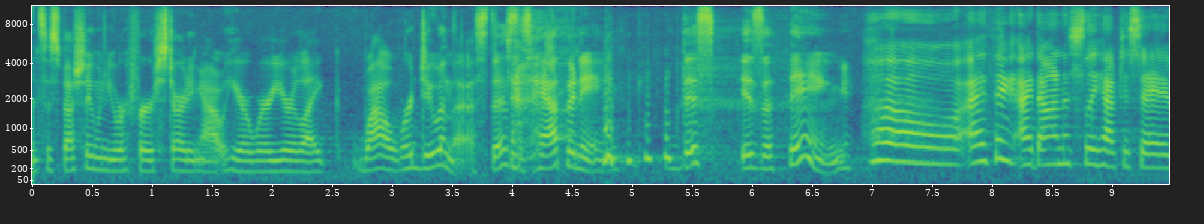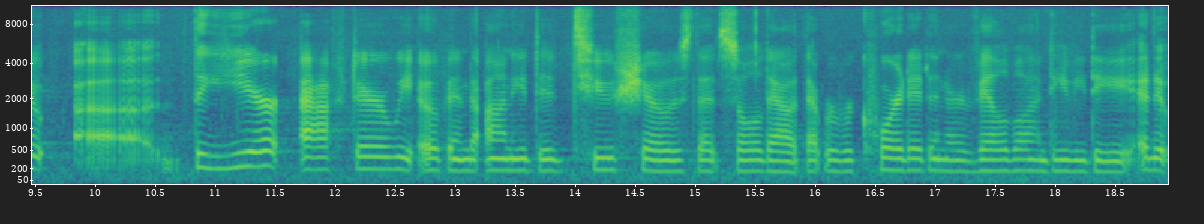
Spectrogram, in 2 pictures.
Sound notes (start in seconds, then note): 3.9 laughs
